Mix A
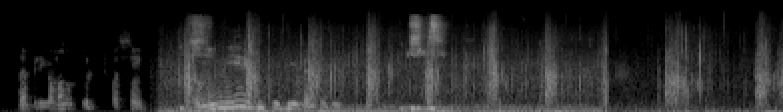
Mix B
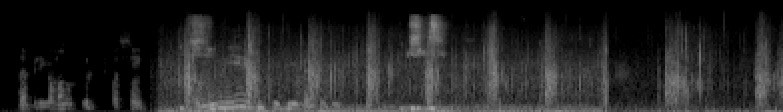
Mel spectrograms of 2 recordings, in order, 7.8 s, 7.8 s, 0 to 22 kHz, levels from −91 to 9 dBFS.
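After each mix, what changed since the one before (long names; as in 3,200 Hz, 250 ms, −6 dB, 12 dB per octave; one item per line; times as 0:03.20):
first voice −4.0 dB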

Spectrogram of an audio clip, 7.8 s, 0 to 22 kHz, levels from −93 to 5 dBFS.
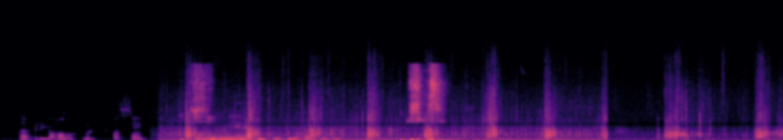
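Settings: master: add thirty-one-band graphic EQ 630 Hz +8 dB, 1,000 Hz +5 dB, 2,500 Hz −12 dB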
